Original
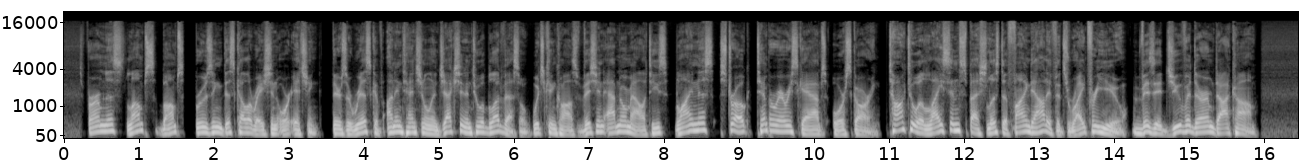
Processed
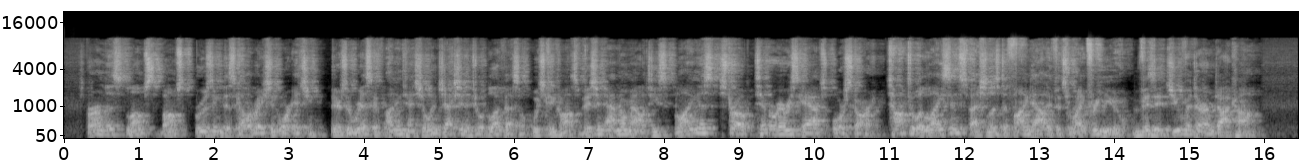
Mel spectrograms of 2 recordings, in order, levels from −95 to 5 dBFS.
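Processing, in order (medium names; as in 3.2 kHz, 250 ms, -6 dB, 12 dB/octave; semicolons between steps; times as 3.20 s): short-time spectra conjugated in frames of 55 ms; tilt EQ +3.5 dB/octave; flange 1.4 Hz, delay 8.6 ms, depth 4.3 ms, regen -64%; pitch shift -8.5 st; gated-style reverb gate 150 ms rising, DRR 8 dB; trim +4.5 dB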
